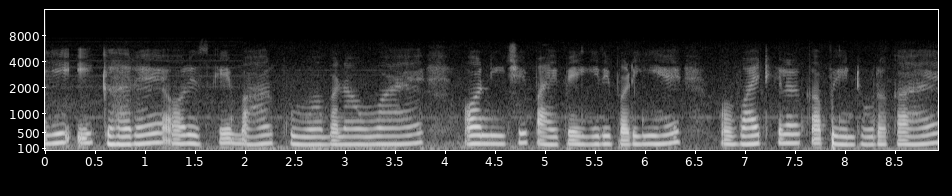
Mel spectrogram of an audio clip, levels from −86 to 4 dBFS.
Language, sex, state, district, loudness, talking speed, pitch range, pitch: Hindi, female, Odisha, Sambalpur, -17 LUFS, 170 wpm, 195-220 Hz, 210 Hz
